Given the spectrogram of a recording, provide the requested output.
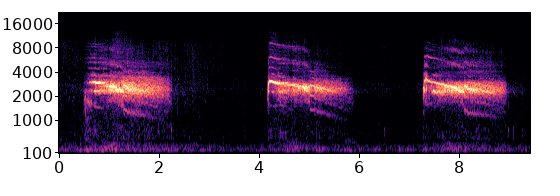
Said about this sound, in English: Red-tailed hawk.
